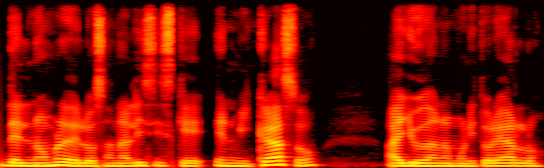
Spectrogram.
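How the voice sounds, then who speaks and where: A woman's medium-pitched voice, dark and mellow in tone, with fairly even intonation and a dry, close sound free of echo. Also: very clean recording, silent background. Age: 30s. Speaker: podcast host, cancer survivor. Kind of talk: personal monologue podcast.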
